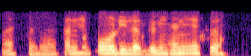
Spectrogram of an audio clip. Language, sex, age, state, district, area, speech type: Dogri, male, 18-30, Jammu and Kashmir, Kathua, rural, conversation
